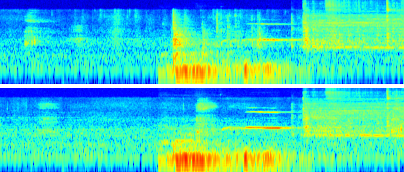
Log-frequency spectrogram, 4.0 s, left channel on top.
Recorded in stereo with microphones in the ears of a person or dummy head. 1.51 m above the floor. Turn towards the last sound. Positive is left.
turn(degrees=35)  # may be behind; listen again after turning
